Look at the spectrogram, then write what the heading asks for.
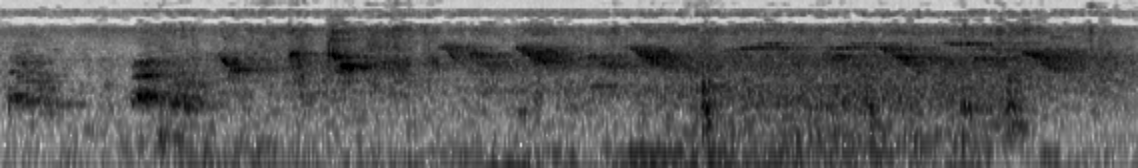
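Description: A bird calling in a quick series of short, high falling chirps, about two a second, over a low steady hum.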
